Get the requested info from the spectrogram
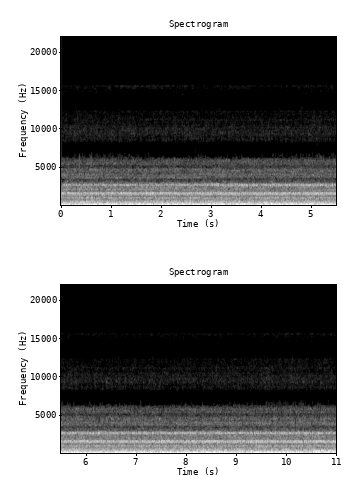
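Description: Steady low hum with a hiss above it, with no distinct knocks, clicks or splashes.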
